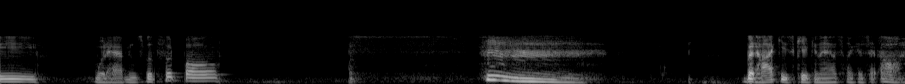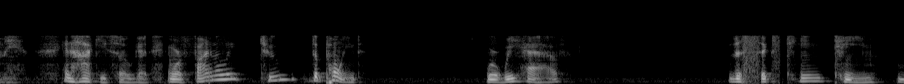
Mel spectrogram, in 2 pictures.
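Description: The speech runs through a Bluetooth CVSD headset codec for the whole clip: a one-bit-per-sample delta coder with an adapting step size, so nothing above 4 kHz survives. The damage is plainly audible, with scratchy s sounds, loud bright passages breaking up, and a granular hiss beneath.

Unconcealed Bluetooth headset packet loss punches short holes into the link with abrupt edges. Just after "what happens with", 1.55 to 1.59 s loses about 15 ms, roughly two packets. Single packets of 7.5 ms drop at 5.84 s and at 11.14 s, the latter just before "to the point". A longer 22.5 ms gap of about three packets falls between 13.30 and 13.32 s, just before "where we have". The speech briefly returns quieter after each gap.

From 15.36 s to the end, sample clock jitter of around 7 µs makes the converter sample slightly early or late. The resulting error sits only about 10 dB below the signal, adding a hiss and roughness that grows on loud, high-pitched sounds and disappears in pauses.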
